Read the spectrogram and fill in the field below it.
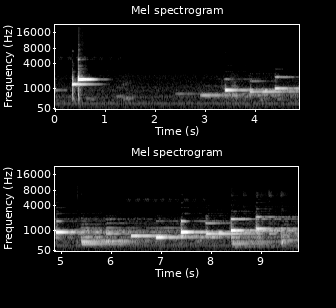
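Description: An Honor Pad GT Pro tablet's speaker plays a short chime and then a simple melodic run of clear, bell-like notes, fairly quiet and thin.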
